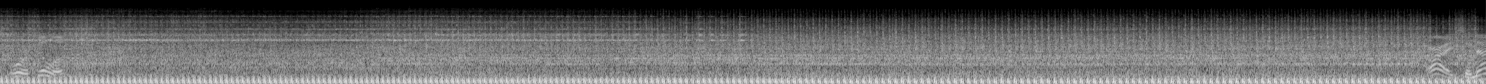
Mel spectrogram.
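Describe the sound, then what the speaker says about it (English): A Woodland Mills sawmill engine idles steadily and loudly throughout, a continuous mid-pitched drone with a faint high-pitched clutch pinging riding above it. "You can hear that pinging sound."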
